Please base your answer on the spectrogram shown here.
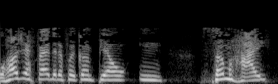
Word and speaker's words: Shanghai: No tênis, o Roger Federer foi campeão em Shanghai. Aprendi como se fala, não é Xangai. É Shanghai.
